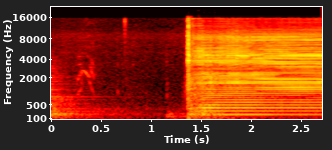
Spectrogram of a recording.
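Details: 3-phase starter contactor after cleaning carbon off the coil core with sandpaper: coil pulls in with a snap, then a loud steady buzzing hum holds, not reduced by the cleaning.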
